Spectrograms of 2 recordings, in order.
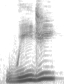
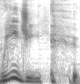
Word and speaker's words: Ouija: are putting that out they're also putting out Ouija say it like that because that's what it's called Ouija Ouija then you have the steelbook lastly from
